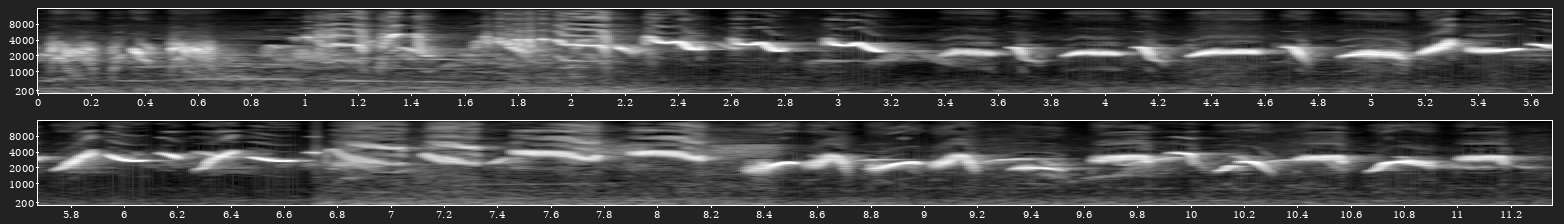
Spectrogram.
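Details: Morning voice-training song of a Chinese hwamei: a continuous stream of loud, clear whistled notes and slurred phrases, repeated rapidly with brief pauses, including a brief harsher burst partway through.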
